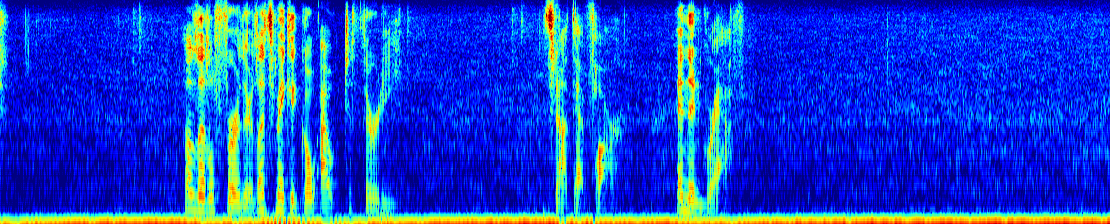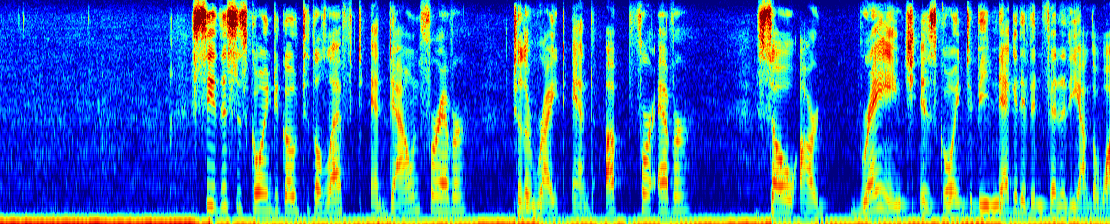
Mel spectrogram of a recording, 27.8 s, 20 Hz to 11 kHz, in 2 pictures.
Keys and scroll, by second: 1.7 Down, 5.0 3, 6.5 0.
